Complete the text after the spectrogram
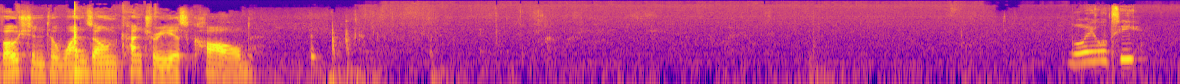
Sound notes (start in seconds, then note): none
